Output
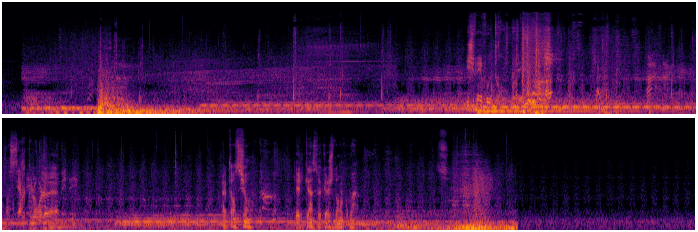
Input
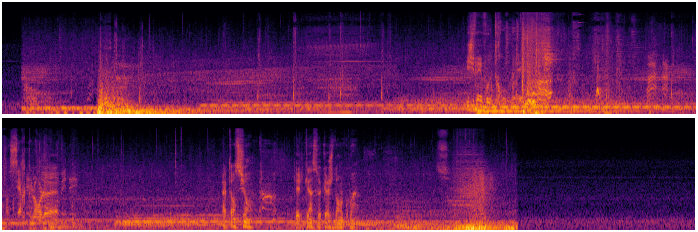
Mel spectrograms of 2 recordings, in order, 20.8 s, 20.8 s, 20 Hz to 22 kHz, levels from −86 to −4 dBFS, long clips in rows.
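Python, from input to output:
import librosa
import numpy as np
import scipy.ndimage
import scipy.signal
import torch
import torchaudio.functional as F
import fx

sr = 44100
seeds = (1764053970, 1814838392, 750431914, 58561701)

y = fx.rotary_switch(x, sr, hz=0.6, then_hz=6.0, switch_at_s=5.51)
y = y * librosa.db_to_amplitude(-5.0)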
